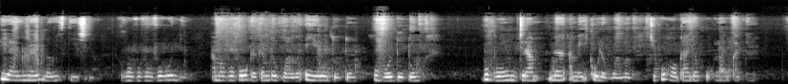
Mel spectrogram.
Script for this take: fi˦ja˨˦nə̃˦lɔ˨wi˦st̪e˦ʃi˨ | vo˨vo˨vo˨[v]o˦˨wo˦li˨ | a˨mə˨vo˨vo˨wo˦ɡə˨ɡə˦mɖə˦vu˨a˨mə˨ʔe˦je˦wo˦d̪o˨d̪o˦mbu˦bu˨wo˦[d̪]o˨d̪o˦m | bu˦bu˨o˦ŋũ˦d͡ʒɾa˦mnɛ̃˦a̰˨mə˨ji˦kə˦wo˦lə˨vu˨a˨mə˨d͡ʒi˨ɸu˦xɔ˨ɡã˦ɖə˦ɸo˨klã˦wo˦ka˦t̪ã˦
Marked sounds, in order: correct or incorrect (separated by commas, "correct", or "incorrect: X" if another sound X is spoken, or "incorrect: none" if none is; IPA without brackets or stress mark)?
correct, correct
